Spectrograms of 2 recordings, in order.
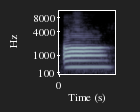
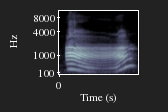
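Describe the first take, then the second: First: The pitch stays level and the vowel is prolonged. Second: The pitch dips down first, then rises. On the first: "you're like singing" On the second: "using third tone"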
